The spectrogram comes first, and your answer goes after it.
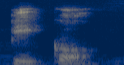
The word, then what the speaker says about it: Picó: Se puede pronunciar, si lleva tilde, Picó. Si no lleva tilde, Pico.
